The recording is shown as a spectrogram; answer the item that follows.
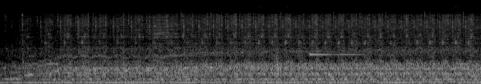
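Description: A sewing machine runs steadily for about five seconds, stitching quilt blocks along a 1/4-inch seam allowance, with a continuous close mechanical whir and no talking.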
